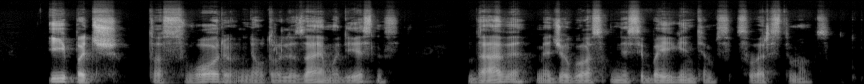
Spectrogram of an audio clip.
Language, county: Lithuanian, Klaipėda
